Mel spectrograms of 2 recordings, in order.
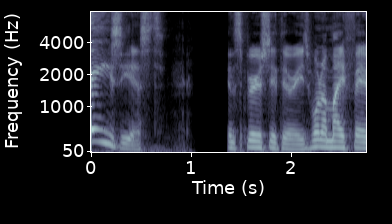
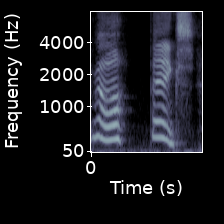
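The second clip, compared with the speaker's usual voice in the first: retold light reply; 14 semitones higher, 5 dB quieter than usual. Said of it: "it's just like".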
